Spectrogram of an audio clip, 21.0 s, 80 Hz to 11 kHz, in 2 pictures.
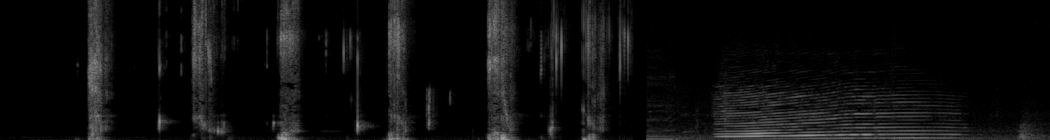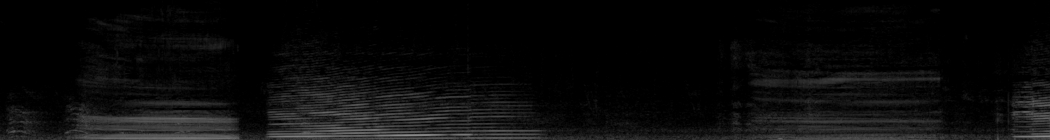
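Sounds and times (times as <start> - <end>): animal mooing calls: 11.2 - 16.0, 18.0 - 20.0.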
